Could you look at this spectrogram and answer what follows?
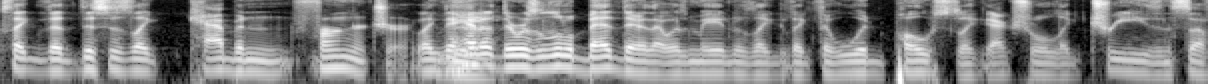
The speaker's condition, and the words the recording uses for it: No condition.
